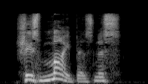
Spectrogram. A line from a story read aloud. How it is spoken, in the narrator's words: Simon snapped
